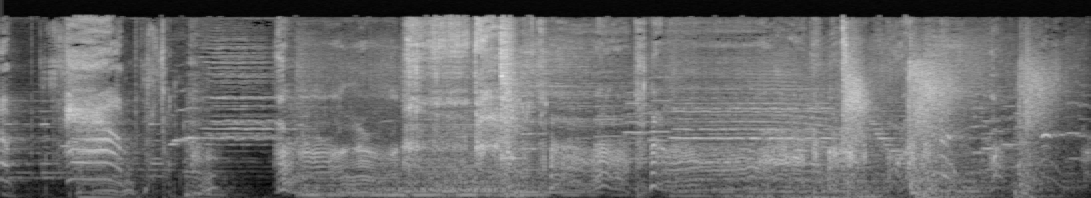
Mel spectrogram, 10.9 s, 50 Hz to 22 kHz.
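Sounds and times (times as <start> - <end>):
busy music: 0.0 - 10.9
frantic voices: 0.6 - 10.2
cartoon smashes and thwacks of a character slammed into a statue: 8.4 - 10.8.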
